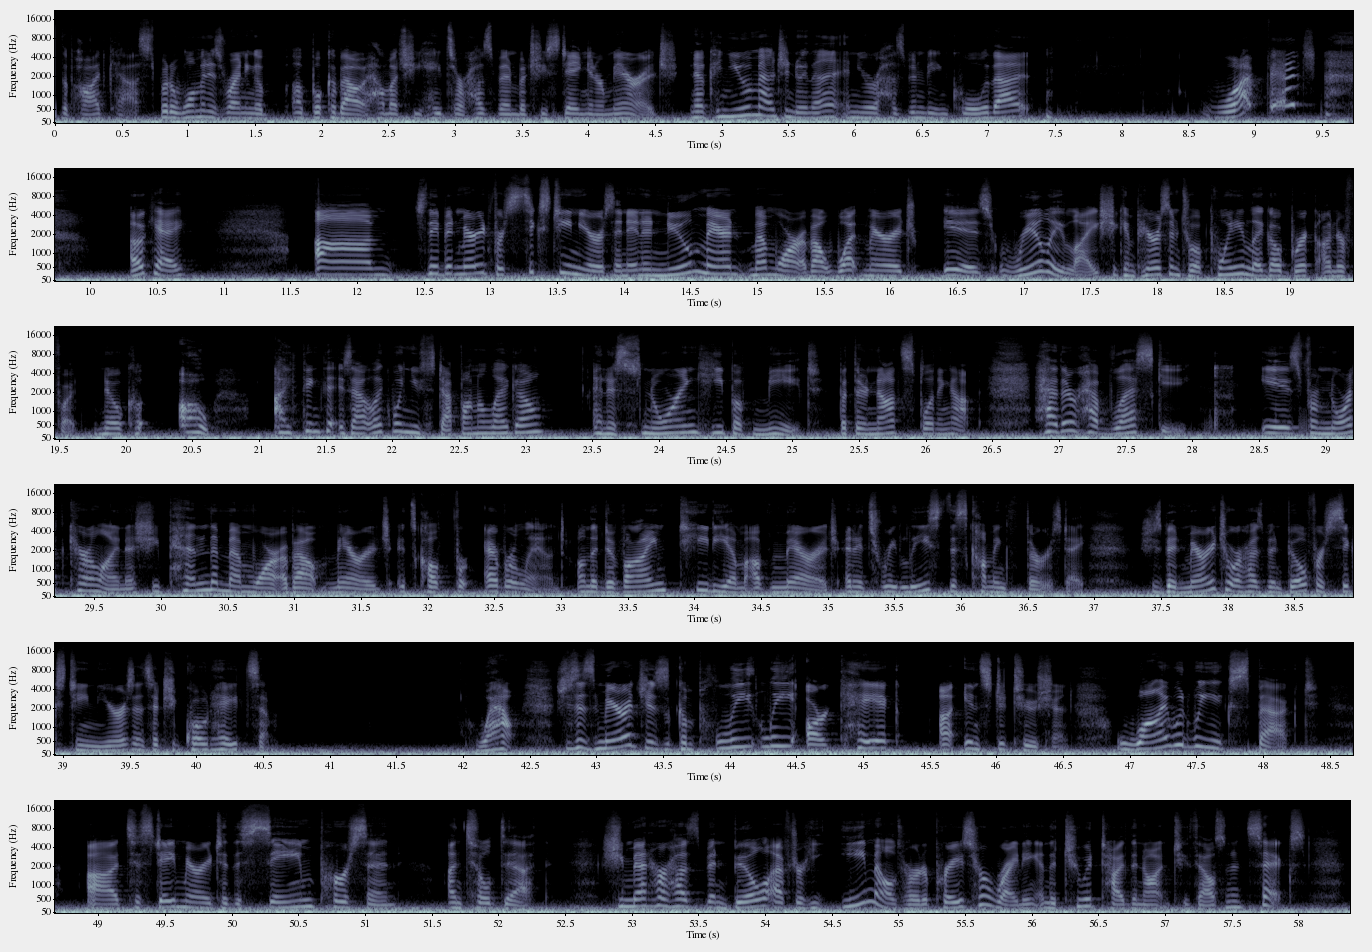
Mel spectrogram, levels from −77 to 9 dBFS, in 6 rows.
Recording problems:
low rumble; noticeable; throughout; 15 dB below the speech

